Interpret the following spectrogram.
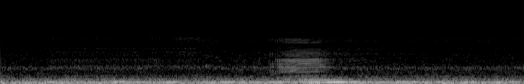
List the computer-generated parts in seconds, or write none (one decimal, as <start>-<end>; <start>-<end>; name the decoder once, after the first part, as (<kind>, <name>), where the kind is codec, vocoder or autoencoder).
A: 0.5-2.0 (autoencoder, DAC-VAE)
